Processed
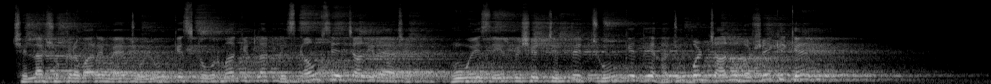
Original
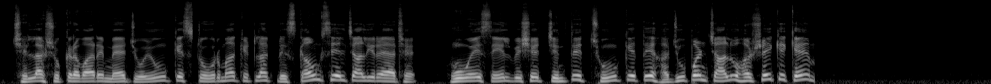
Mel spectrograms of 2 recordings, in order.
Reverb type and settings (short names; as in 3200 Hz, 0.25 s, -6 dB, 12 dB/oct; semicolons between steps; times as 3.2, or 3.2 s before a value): plate-style reverb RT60 2.6 s, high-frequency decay 0.55×, pre-delay 85 ms, DRR 1 dB; gain -1.5 dB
